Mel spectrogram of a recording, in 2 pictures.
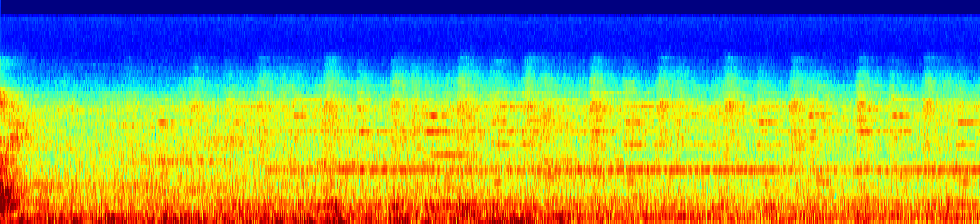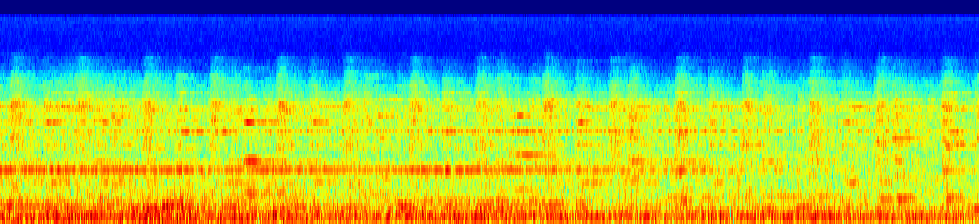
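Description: Siemens Inspiro metro train heard from its cab, pulling away and running on: a steady rumble with a thin steady whine and stepped motor tones above it. A regular clicking of about two a second sets in after a few seconds.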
